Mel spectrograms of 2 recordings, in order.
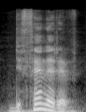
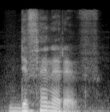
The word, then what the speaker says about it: definitive: Definitive proof, a final proof. This is pronounced as definitive. Definitive. E.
